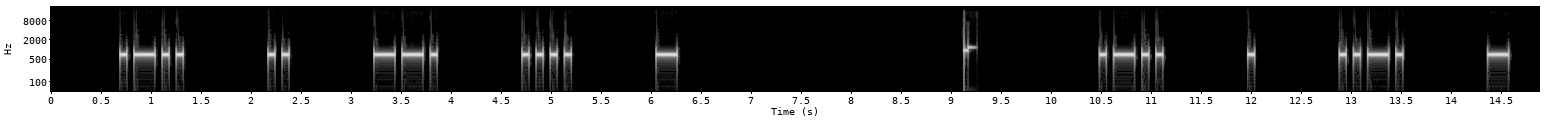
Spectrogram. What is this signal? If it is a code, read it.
Morse code, heard as a keyed tone, about 17 wpm, spaced as for 8 wpm, 700 Hz. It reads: LIGHT LEFT
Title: 4x Character Spacing - Top 300 Words - 17wpm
